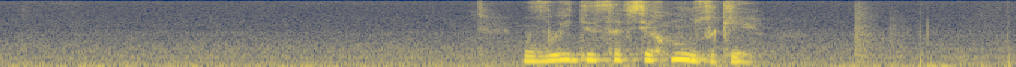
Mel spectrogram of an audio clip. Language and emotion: Russian, angry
